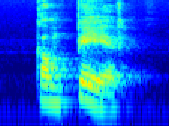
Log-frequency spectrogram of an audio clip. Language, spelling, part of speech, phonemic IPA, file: Dutch, kampeer, verb, /kɑmˈpeːr/, Nl-kampeer.ogg
- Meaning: inflection of kamperen: 1. first-person singular present indicative 2. second-person singular present indicative 3. imperative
